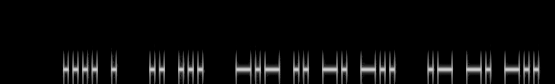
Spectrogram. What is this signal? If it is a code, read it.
Morse code, heard as a keyed tone, about 25 wpm, 700 Hz. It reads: HE IS KIND AND
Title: Sentences from Top 1400 Words 25wpm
